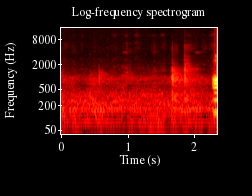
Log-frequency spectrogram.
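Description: White chalk writing on a chalkboard: faint scratching strokes, with a couple of sharper taps near the end.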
